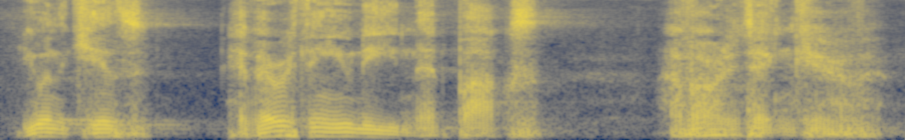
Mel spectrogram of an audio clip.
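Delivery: husband soothing his crying wife, low and tender; tender reassurance. Retold or imitated.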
